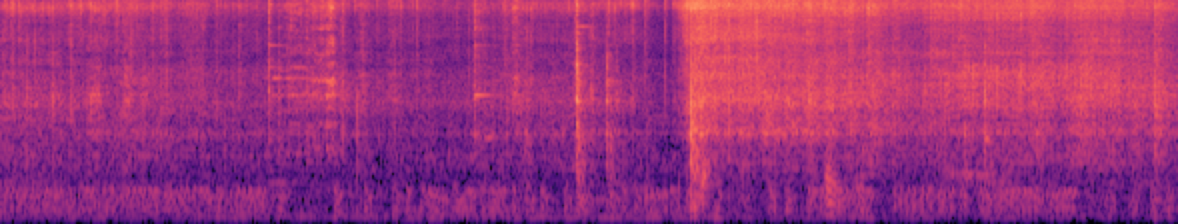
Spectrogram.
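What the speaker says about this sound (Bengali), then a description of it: "এই যে উপর থেকে একটু পেঁয়াজ দিয়ে দেব, সাইড থেকে একটু তেল দেব" Onion frying in oil for a breakfast dish, a steady close sizzle with a loud burst of fresh hissing midway as more oil hits the pan, with occasional clinks of a utensil.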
